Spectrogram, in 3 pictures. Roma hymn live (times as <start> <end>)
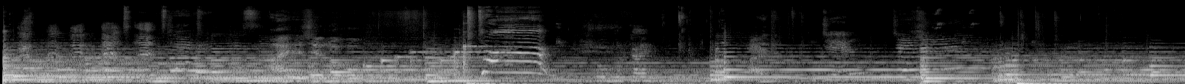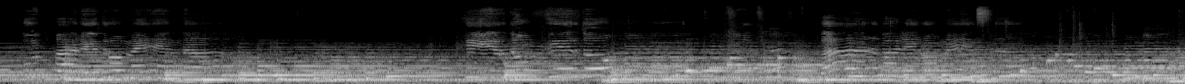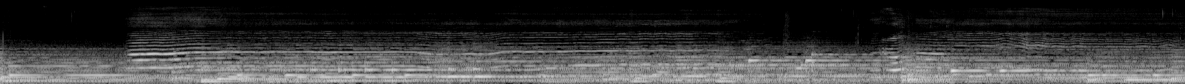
12.0 15.1, 16.4 23.8, 24.9 35.5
